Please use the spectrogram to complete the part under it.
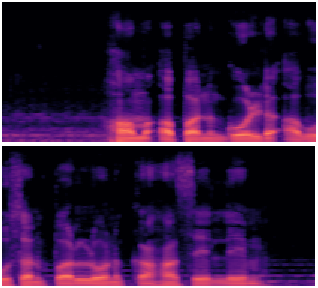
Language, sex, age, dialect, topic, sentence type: Magahi, male, 18-24, Western, banking, statement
